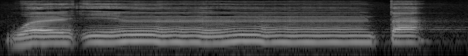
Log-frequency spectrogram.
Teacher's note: Waina ta ada nun sukun bertemu huruf ta disebutnya ikhfa hakiki. Bunyi nun kita samarkan selama dua harakat sambil lisannya persiapan mengucapkan huruf ta. Wa nunnya jangan dibaca jelas wainta.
